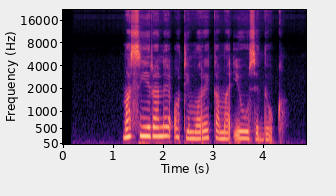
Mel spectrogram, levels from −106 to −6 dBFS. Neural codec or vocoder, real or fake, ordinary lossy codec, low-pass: none; real; none; none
